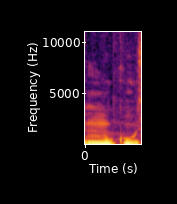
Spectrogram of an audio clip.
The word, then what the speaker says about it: MUCC: et pendant cette vague donc de Visual Kei, moi, il y avait mon groupe préféré, c'était Muku, ça s'écrit M-U-C-C.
